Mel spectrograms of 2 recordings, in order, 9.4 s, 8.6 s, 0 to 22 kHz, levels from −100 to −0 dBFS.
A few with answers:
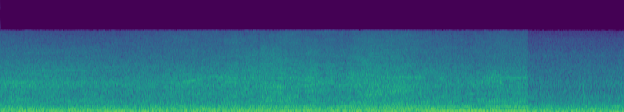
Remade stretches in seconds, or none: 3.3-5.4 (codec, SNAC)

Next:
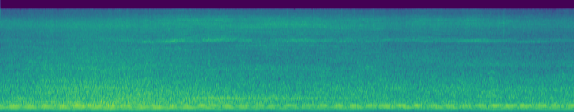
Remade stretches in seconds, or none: 0.9-3.3 (vocoder, BigVGAN v2)

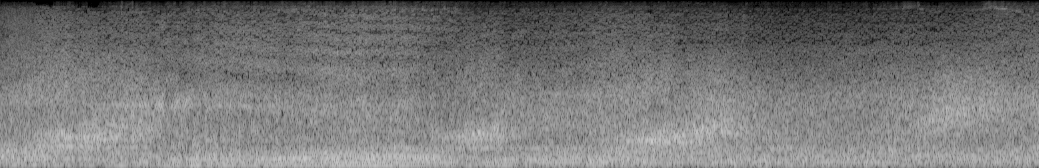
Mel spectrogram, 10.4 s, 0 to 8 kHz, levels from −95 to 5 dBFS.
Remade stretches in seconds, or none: 1.5-2.2 (codec, HILCodec)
